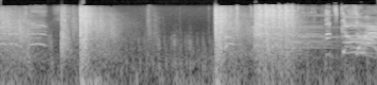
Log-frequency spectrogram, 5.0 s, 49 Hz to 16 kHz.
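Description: Gunfire in the World War II shooter Brothers in Arms: Road to Hill 30, with two heavy booming bursts and rattling shots amid battle noise, while game voices shout over the fighting.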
